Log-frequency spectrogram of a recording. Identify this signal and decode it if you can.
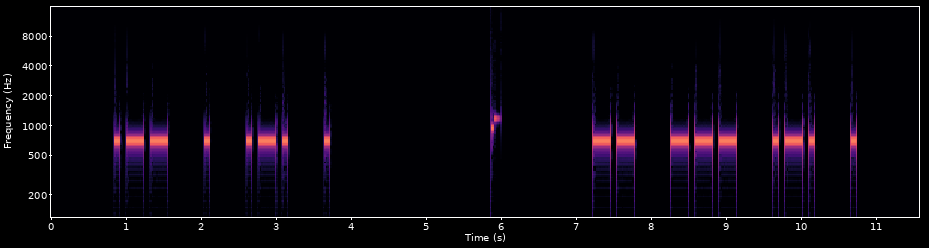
Morse code, heard as a keyed tone, about 15 wpm, spaced as for 11 wpm, 700 Hz. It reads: WERE MORE
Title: 2x Character Spacing - Top 300 Words - 15wpm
